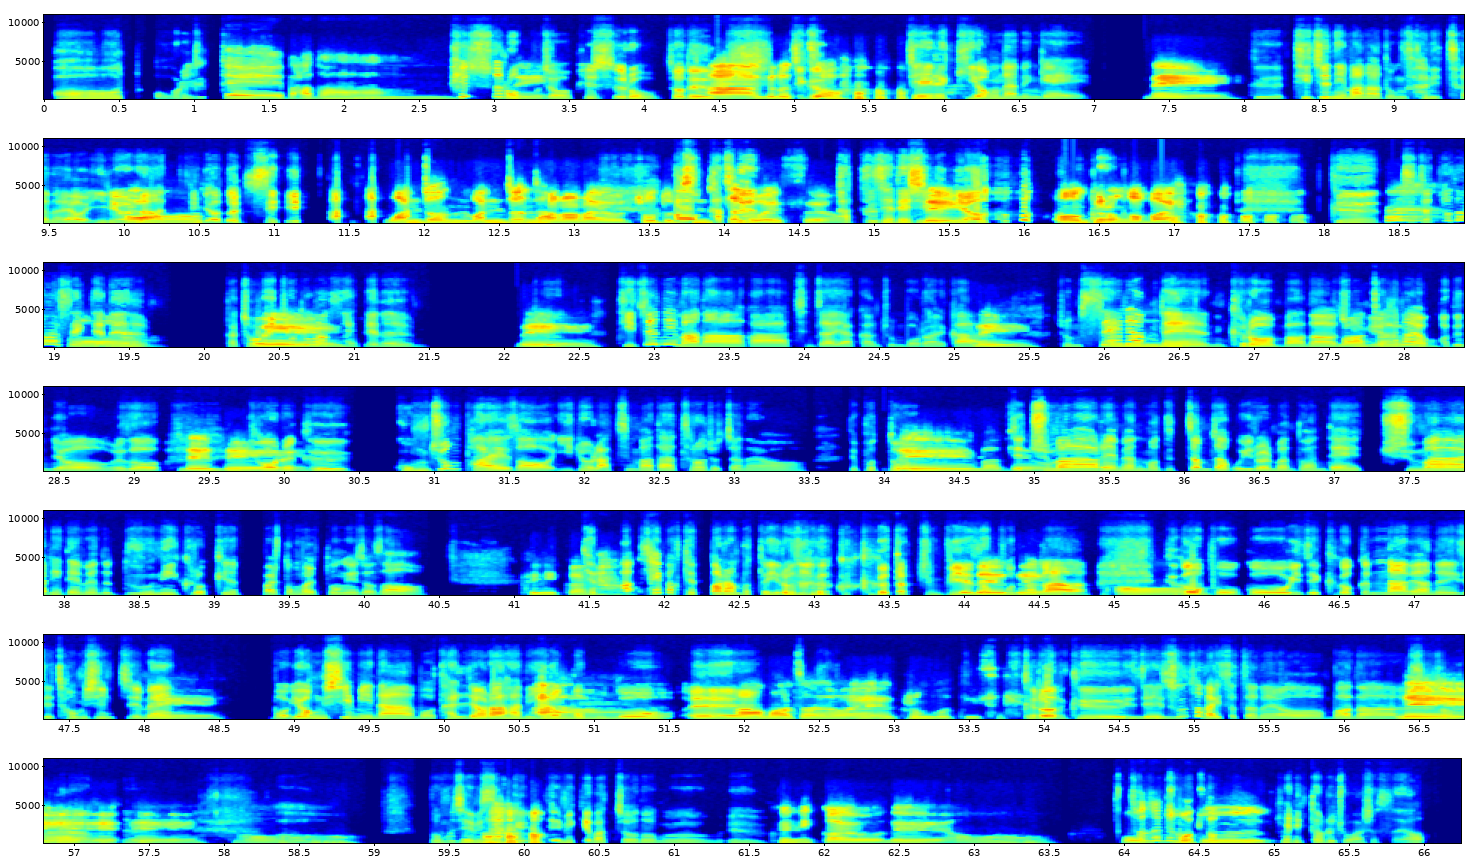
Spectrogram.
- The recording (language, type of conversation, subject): Korean, unstructured, 어릴 때 가장 기억에 남았던 만화나 애니메이션은 무엇이었나요?
- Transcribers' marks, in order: other background noise; laugh; laughing while speaking: "있잖아요. 일요일날 아침 여덟 시"; laugh; laughing while speaking: "어 같은 같은 세대시군요"; laugh; laugh; laughing while speaking: "일어나 갖고"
